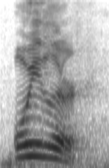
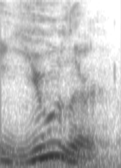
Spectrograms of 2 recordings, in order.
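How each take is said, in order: First: The first syllable begins with an 'oy' sound. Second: The first syllable does not begin with 'oy'. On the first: The speaker calls it right. "in German you say Oi when it's E U" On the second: The speaker calls it wrong. "You may be tempted to say Euler"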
